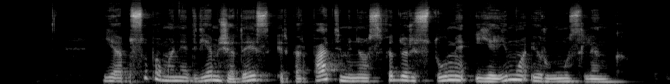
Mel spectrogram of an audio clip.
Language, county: Lithuanian, Vilnius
